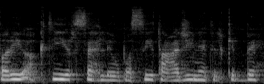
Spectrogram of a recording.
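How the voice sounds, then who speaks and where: A woman speaks at a moderate pace with a fairly high pitch and monotone, flat intonation. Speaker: cooking channel host. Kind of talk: cooking tutorial. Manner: quiet.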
